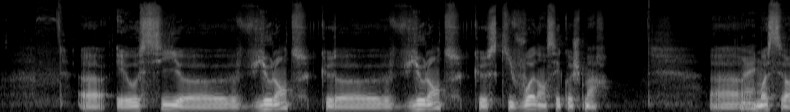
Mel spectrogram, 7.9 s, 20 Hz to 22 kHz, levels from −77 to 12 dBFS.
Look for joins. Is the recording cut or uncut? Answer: cut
